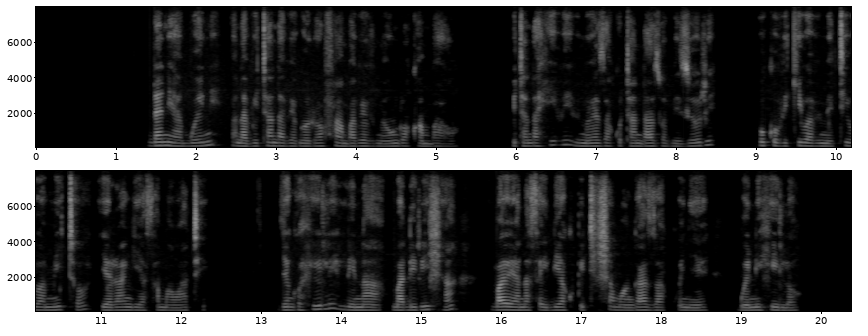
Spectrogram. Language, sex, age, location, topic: Swahili, female, 25-35, Nairobi, education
